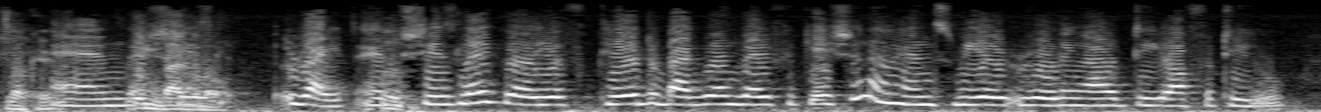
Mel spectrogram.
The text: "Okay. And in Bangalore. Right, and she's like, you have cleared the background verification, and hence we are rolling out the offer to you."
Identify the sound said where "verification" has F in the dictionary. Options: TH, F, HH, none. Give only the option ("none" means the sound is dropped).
F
